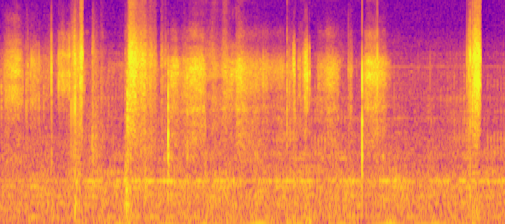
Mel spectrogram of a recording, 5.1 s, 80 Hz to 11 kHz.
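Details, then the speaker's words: Early-1980s Sears/Emerson 54" drop-flywheel ceiling fan on low speed (capacitor/resistor circuit): light, irregular clicking and buzzing over a faint motor hum. The loose switch housing rattles against the nylon bushing at the flywheel and goes silent when held. "you hear it rattling already there is a nylon bushing between the ship switch housing shaft and the flywheel because the switch housing is loose now I pull on the switch housing I instead silent you know when I let go of it buzz buzz buzz buzz buzz"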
